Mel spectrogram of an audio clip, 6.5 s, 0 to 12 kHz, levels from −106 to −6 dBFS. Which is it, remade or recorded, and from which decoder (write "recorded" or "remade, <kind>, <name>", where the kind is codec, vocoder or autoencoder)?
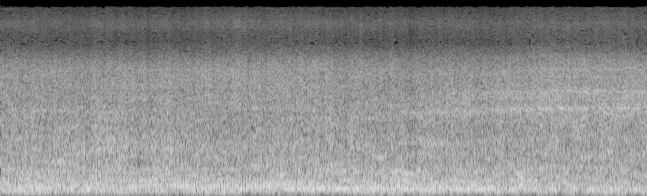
recorded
